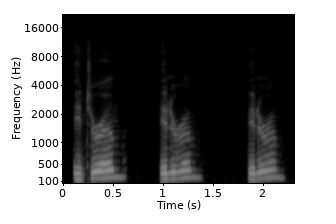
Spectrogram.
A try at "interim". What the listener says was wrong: You said it weird. You like interim. never heard I'd never heard the emphasis on that syllable in that word.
